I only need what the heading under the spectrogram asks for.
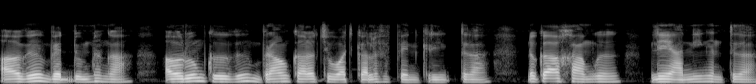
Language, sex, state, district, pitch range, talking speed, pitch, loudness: Wancho, male, Arunachal Pradesh, Longding, 115-135 Hz, 190 wpm, 125 Hz, -16 LUFS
